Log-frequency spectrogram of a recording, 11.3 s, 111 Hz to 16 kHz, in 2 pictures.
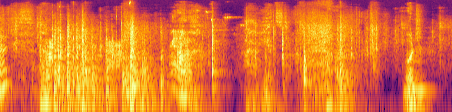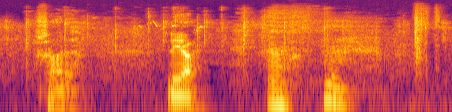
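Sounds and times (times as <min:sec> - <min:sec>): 
locked drawer yanked hard, thumping and rattling: 0:00.0 - 0:04.8
speech: 0:05.1 - 0:05.4, 0:07.8 - 0:08.2, 0:09.0 - 0:10.1.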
